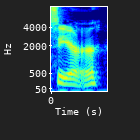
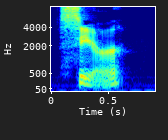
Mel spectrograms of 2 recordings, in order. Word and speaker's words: Ciri: It's Seer. Her name is pronounced Seer, and I didn't realize that until I started listening to the audiobook. The advanced audiobook we got for Battle Scars. We'll talk a little bit about that. But yeah, that's my bad. Like, what in what world does that look like it's pronounced Seer? It should be Ciri. No. That's, come on. – Yeah. If it were C-E-E-R, then I would say Seer.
